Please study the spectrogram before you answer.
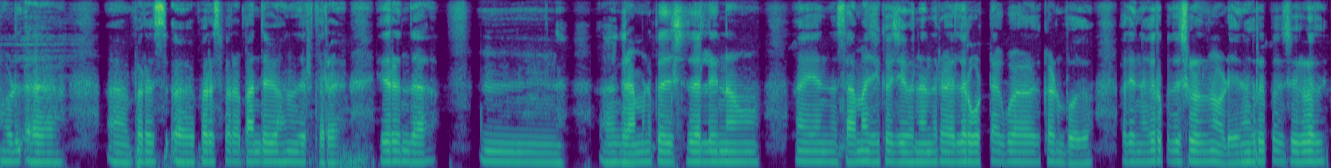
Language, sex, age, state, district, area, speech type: Kannada, male, 18-30, Karnataka, Uttara Kannada, rural, spontaneous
